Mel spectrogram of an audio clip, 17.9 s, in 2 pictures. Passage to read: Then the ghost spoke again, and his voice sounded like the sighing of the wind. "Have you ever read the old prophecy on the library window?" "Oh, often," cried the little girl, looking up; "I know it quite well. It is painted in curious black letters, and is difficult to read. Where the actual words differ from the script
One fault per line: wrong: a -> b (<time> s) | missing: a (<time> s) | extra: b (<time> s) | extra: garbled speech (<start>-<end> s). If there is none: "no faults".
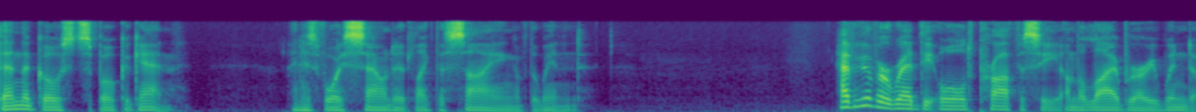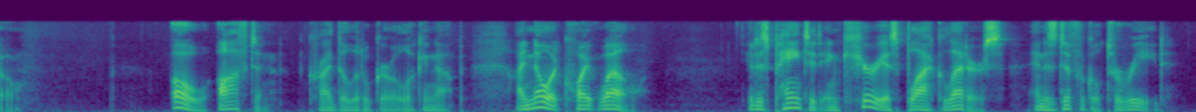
no faults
